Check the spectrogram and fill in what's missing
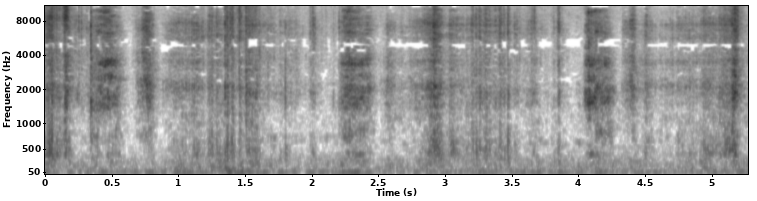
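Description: A metal utility blade carves a solid, palm-sized bar of pink translucent soap, shaving off thin curls. Repeated dry, bright scraping and cutting strokes come in quick bursts with almost no low end. Each stroke stops short with no ring.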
